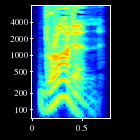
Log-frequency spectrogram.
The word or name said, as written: broaden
